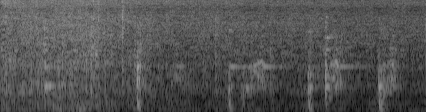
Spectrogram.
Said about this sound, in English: add our noodles that we cooked earlier into this oil that's remaining from our omelette that we made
